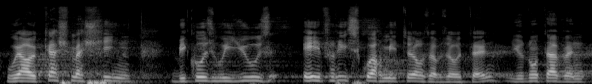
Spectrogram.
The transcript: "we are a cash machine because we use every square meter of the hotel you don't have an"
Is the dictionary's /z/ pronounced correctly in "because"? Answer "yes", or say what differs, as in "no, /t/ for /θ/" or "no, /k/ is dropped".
yes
